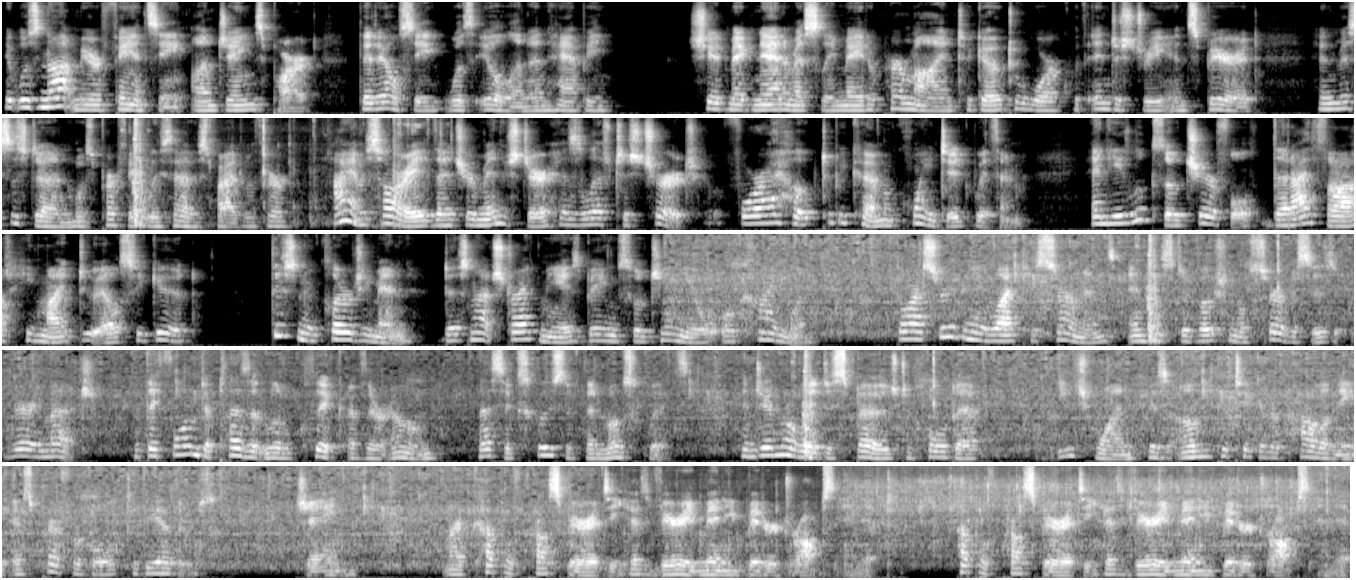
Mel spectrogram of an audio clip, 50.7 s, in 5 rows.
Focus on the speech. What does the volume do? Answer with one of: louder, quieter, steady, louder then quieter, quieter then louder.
steady.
